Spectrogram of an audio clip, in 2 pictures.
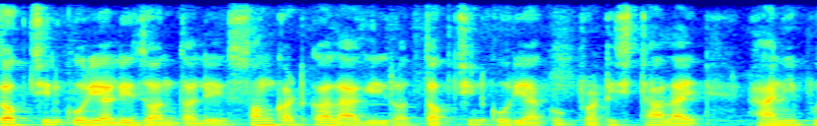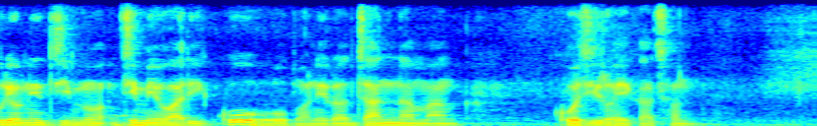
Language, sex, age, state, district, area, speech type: Nepali, male, 18-30, West Bengal, Darjeeling, rural, read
